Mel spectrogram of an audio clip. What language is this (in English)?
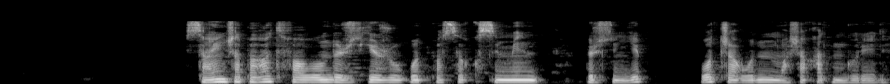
Kazakh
